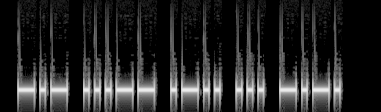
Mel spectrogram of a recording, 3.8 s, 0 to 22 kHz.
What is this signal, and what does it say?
Morse code, heard as a keyed tone, about 21 wpm, 700 Hz. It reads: K3LSC
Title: USA Call Signs - 5 Characters - Repeated 3x - 22wpm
